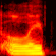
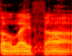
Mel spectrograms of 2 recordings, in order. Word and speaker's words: Olathe: Yeah, it's actually pronounced Olathe. What did I say? Olathe. Oh, it's Olathe.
